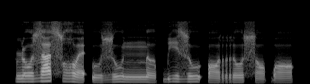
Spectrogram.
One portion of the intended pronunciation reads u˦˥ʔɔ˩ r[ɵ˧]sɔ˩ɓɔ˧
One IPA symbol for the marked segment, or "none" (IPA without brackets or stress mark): o˧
